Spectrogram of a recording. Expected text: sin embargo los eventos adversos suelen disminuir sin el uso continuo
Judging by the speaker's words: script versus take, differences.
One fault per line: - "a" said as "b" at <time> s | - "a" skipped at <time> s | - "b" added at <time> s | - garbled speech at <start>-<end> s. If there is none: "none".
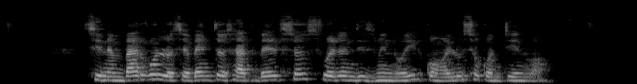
- "sin" said as "con" at 4.2 s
